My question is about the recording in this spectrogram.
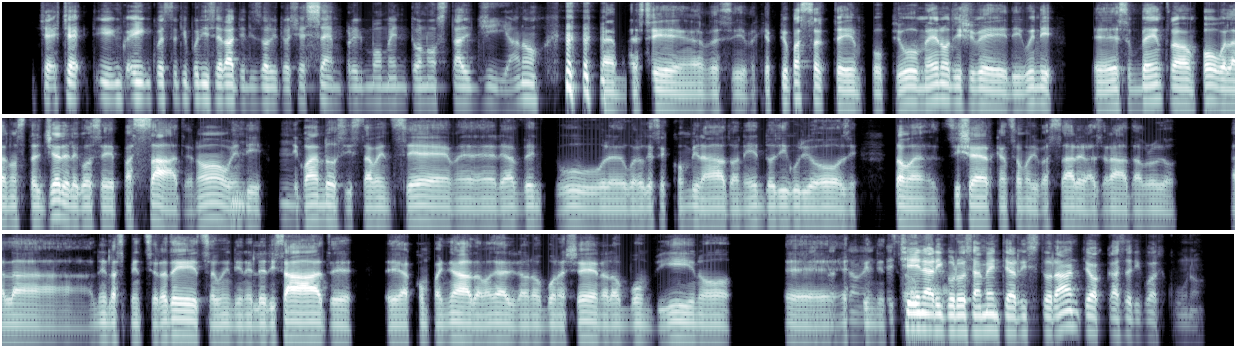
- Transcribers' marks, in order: "Cioè" said as "ceh"; chuckle; "insomma" said as "nsomma"; drawn out: "e"
- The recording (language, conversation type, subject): Italian, podcast, Qual è la tua idea di una serata perfetta dedicata a te?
